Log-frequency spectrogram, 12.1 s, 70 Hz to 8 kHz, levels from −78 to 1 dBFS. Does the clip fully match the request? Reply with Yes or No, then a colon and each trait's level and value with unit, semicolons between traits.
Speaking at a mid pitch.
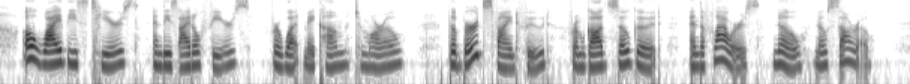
No: high, 200 Hz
